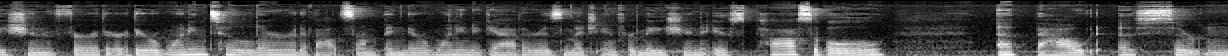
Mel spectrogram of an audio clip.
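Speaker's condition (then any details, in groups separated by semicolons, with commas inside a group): No condition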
